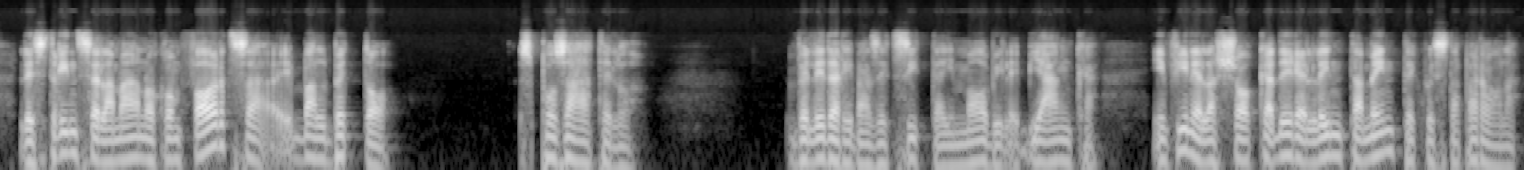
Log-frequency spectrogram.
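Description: Low-voiced man reading a classic novel. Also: dry recording. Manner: measured literary reading. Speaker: audiobook narrator. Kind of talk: scripted narration of a classic novel. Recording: dull, dry recording.

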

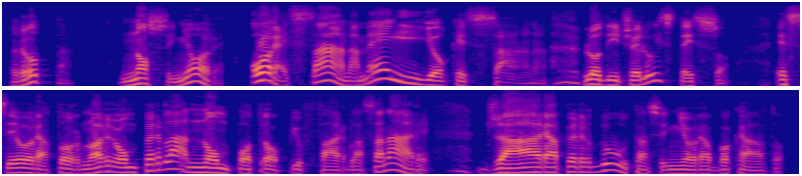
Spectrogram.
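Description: A man voicing a hot-tempered, stingy landowner who shouts and exclaims indignantly. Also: medium pitch, very animated, measured pace, no echo, highs cut off.

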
